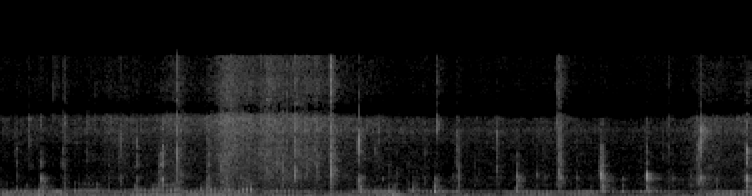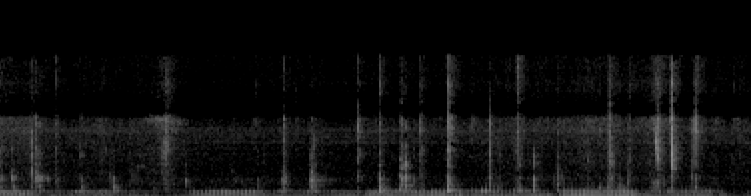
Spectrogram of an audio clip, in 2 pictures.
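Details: Maine Coon mother Freya purring with her kittens on their last day together before they move to new homes; a steady low rumbling purr pulsing in waves, with scattered soft clicks and rustles throughout.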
